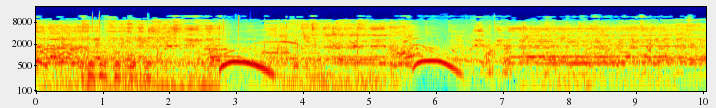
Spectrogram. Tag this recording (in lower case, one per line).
music
bow-wow
domestic animals
dog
